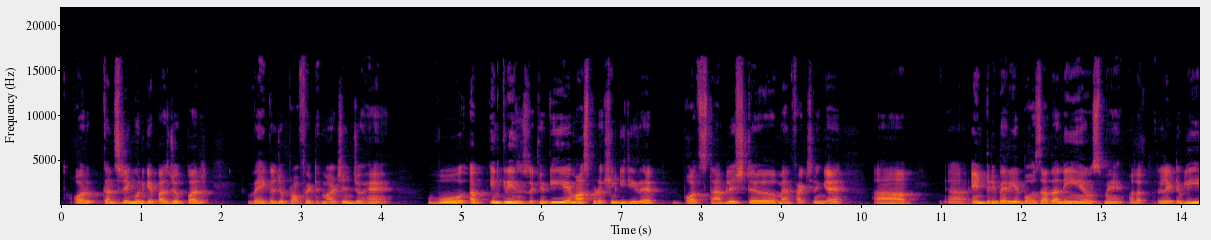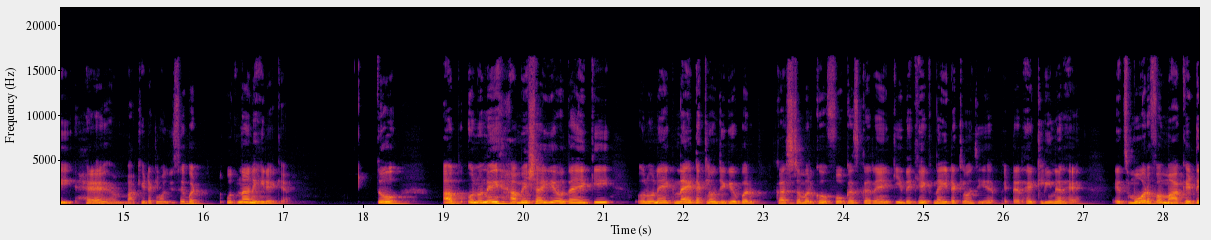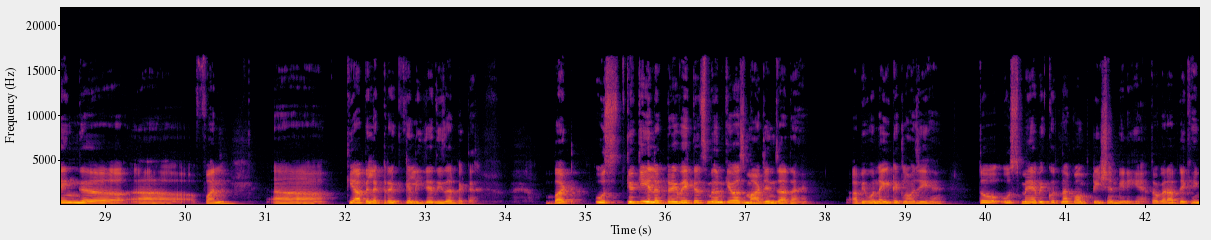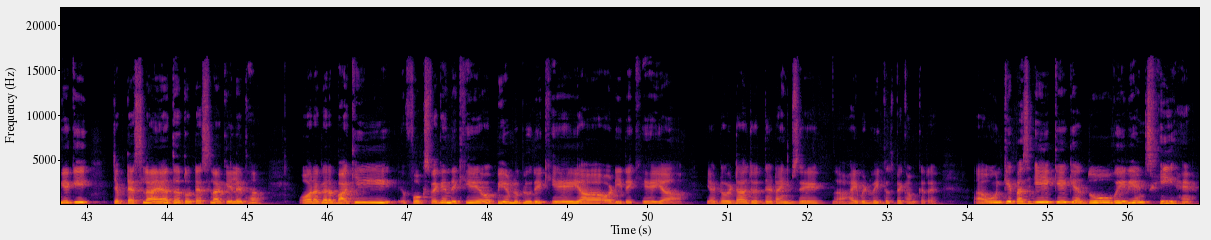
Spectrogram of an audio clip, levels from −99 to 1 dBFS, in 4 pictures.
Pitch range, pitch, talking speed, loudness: 120-155 Hz, 130 Hz, 175 wpm, -27 LUFS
